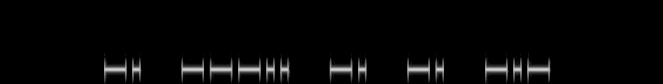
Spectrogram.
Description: Morse code, heard as a keyed tone, about 17 wpm, spaced as for 12 wpm, 700 Hz. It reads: N8NNK
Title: USA Call Signs - 5 Characters - 2x Character Spacing - 17wpm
